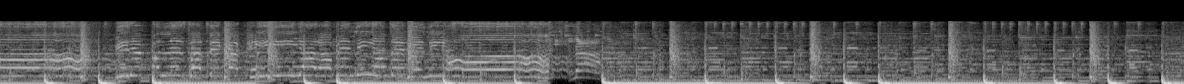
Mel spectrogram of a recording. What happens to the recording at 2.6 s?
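At 2.56 to 2.58 s playback skips ahead: roughly a second of audio was discarded, most likely by a jitter buffer shedding an overflow of queued packets. Nothing fills the gap, so the sound jumps abruptly forward, with the two sides spliced almost directly together.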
